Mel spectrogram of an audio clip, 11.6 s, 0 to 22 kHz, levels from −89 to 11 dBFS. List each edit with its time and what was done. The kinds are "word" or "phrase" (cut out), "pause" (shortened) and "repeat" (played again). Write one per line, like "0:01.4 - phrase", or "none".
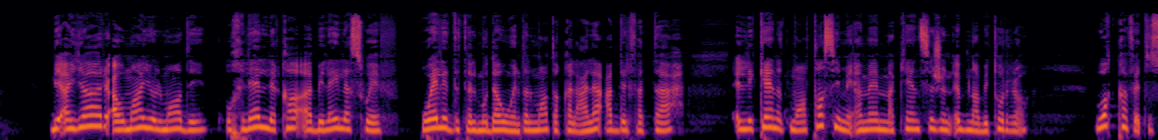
0:05.2 - word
